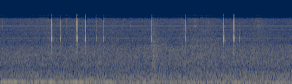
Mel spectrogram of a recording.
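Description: Small paint pots and brushes clink lightly as they are handled.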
